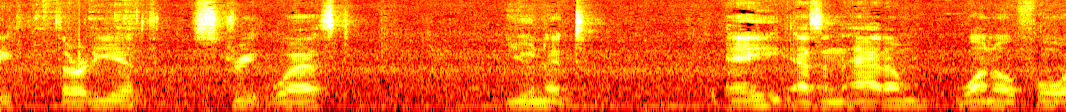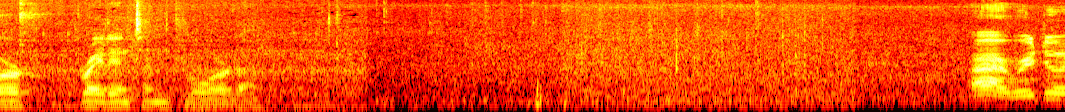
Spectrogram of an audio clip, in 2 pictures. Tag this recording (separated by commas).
Speech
